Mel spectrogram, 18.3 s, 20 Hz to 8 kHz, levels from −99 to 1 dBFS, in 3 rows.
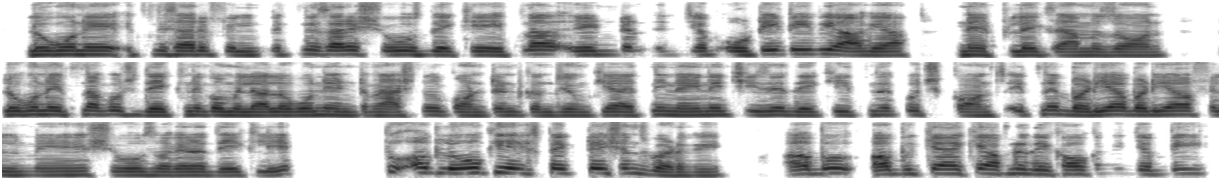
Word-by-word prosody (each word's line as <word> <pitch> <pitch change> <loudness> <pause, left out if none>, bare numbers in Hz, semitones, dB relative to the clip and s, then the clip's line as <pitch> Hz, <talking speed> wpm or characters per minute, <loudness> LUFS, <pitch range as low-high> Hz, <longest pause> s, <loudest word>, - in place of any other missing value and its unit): लोगों 155 +2 +4
ने 160 0 +3
इतनी 150 +2 -6
सारी 155 0 +3
फ़िल्म, 140 -1 -3
इतने 155 +4 -5
सारे 165 0 +4
शोज़ 155 -1 0
देखे, 145 0 +1
इतना 175 +6 +2 0.2
इंटर्न 150 0 -5
जब 150 0 -2
ओटीटी 175 +4 +2
भी 180 0 +2
आ 165 - +6
गया, 140 0 +2 0.3
नेटफ्लिक्स, 140 -1 0
एमेज़ॉन, 130 -1 -1 0.3
लोगों 150 +2 +2
ने 160 - +3
इतना 155 +2 0
कुछ 155 -2 -3
देखने 135 +1 +1
को 140 0 +3
मिला, 130 -1 +3
लोगों 135 +1 +2
ने 145 0 0
इंटरनेशनल 130 +2 -2
कॉन्टेंट 135 0 -2
कंज़्यूम 130 0 -3
किया, 140 -1 +1
इतनी 135 +4 -2
नई-नई 140 +1 +1
चीज़ें 145 +1 0
देखी, 130 +1 -2
इतने 145 +2 -6
कुछ 155 -3 -5
कॉन्स 130 -2 -3
इतने 170 +4 -3
बढ़िया-बढ़िया 150 +1 +3
फ़िल्में, 140 -1 -5
शोज़ 140 -1 -2
वगैरह 135 0 +1
देख 130 -1 -3
लिए, 135 +6 -2 0.5
तो - - -4
अब 230 - -1
लोगों 215 +2 +6
की 240 - +1
एक्सपेक्टेशन्स 205 +1 -1
बढ़ 135 -4 +2
गयी। 125 0 -6 0.4
अब 185 +3 +2 0.2
अब 175 +2 +4
क्या 195 - +4
है 190 - +2
कि 205 - -2
आपने 195 0 +2
देखा 175 -1 -1
होगा 175 +3 0
कि - - -27
जब 170 - -6
भी 190 +1 -5
145 Hz, 205 wpm, -24 LUFS, 135-160 Hz, 0.5 s, आ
